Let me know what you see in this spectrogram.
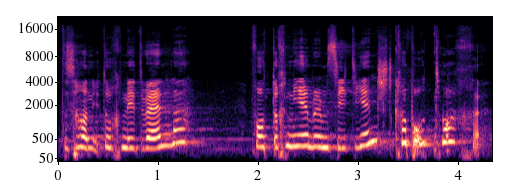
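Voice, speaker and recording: High-voiced Swiss woman giving a testimony. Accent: Swiss German. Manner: halting, fragmented phrasing with repeated words. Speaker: church member giving a testimony. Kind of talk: emotional personal testimony. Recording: long reverb of a large hall.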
